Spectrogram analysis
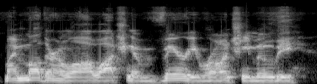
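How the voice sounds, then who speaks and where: A man's voice: low voice, level tone, moderate pace. A man co-hosting a podcast in easygoing casual chat, still congested. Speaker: podcast co-host.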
